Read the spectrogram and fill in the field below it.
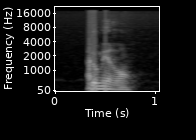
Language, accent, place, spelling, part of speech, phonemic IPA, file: French, France, Lyon, agglomérant, verb, /a.ɡlɔ.me.ʁɑ̃/, LL-Q150 (fra)-agglomérant.wav
- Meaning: present participle of agglomérer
